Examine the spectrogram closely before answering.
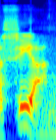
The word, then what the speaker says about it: CIA: goes how to pronounce c-i-a you kidding me really around here they say la sia instead of c.i.a huh um nothing strange about it that's how it's pronounced when you read it in spanish it has the feminine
